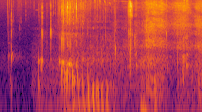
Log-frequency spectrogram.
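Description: Crunching and chewing as a person bites into and eats food close to the microphone, wet crackling bites in an irregular rhythm, fairly loud with no talk.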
